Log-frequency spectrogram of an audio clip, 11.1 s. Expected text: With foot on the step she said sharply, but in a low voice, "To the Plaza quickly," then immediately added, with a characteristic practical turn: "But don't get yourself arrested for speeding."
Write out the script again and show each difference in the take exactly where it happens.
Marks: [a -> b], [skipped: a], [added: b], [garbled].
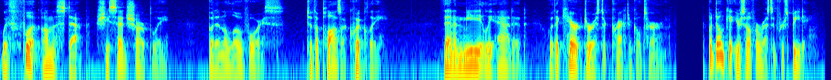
With foot on the step she said sharply, but in a low voice, "To the Plaza quickly," then immediately added, with a characteristic practical turn: "But don't get yourself arrested for speeding."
